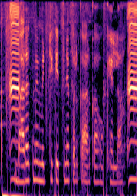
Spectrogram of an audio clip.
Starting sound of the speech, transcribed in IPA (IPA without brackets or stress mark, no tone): bʱ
